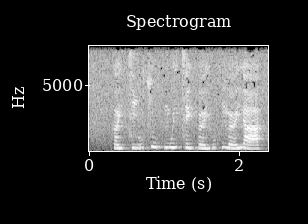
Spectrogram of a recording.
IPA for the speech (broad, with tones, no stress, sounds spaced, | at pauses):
k ɐ˨ j t͡s iː˨˥ w t͡s uː˧ k̚ m uː˧ j t͡s e˧ j p œː˨ j uː˥ k̚ ŋ œː˨˥ j aː˨˧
